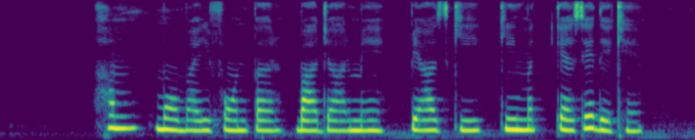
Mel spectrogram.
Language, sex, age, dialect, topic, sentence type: Hindi, female, 18-24, Marwari Dhudhari, agriculture, question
